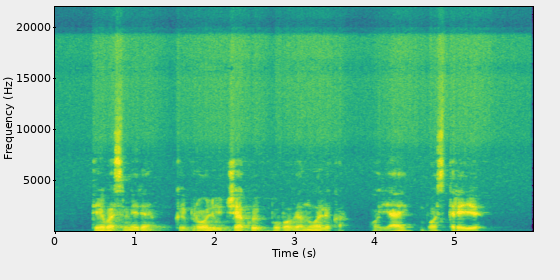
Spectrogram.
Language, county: Lithuanian, Kaunas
